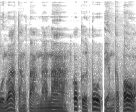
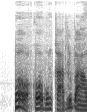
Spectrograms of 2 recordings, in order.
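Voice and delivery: dazed fear; 7 semitones higher, slower than usual. Acted. Wounded son asks father.

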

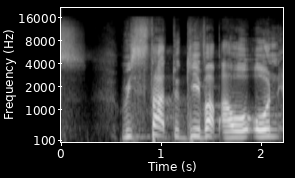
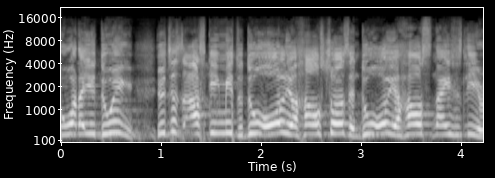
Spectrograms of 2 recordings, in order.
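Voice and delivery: angry Daniel-san; 7 semitones higher than usual. Retold or imitated. Daniel-san confronts Mister Miyagi, higher indignant complaint. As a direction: complain up high like an angry teen.

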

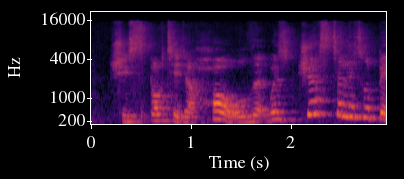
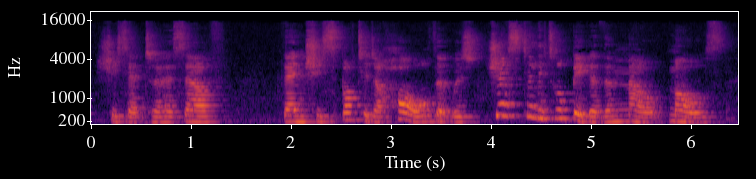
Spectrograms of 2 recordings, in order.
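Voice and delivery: ordinary delivery

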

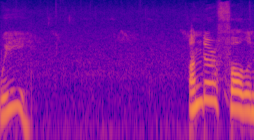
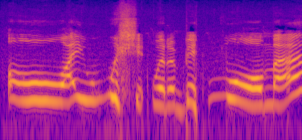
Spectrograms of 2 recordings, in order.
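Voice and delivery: mock sobbing rotifer; 10 semitones higher, 8 dB louder than usual. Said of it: "sobs a rotifer".

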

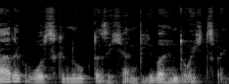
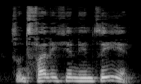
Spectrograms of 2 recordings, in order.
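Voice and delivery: higher, louder fearful plea; worried complaint; 10 semitones higher, 5 dB louder than usual. A narrator's reading. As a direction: afraid of falling in. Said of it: "beschwert sich Benny". (ängstlich, lauter klagend)

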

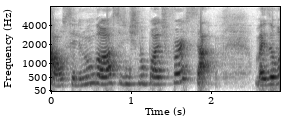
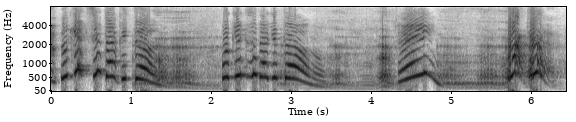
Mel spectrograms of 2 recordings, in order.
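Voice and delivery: high pet talk; 11 semitones higher, 5 dB louder than usual. Real, not acted. Asking dog why it yells.

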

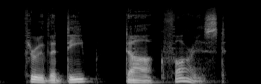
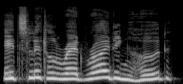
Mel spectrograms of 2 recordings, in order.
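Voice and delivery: put-on very high, loud little-girl voice; 5 dB louder, faster than usual. A narrator's reading. Girl announces herself at the door, high childlike call. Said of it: "she called".

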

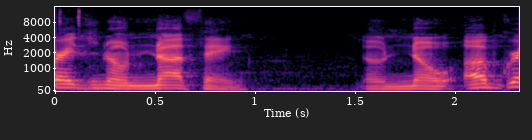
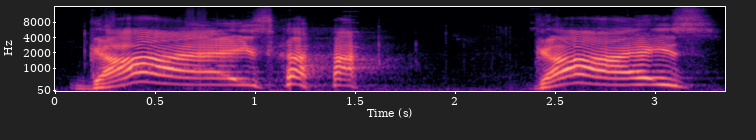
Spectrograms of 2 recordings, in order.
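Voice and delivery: loud high call across the store; shouting guys; 11 semitones higher, 6 dB louder than usual. Real, not acted. Streamer calling out to the game workers, loud high shout. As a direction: yell for the workers to come over.

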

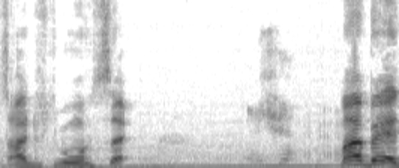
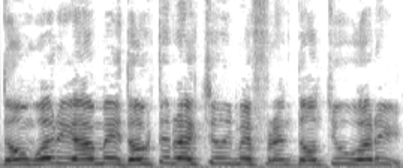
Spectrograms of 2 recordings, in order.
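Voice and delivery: put-on higher, louder, sing-song foreign accent; put-on foreign doctor; 6 semitones higher, 4 dB louder than usual. Fake doctor reassuring a patient, in a high put-on accent. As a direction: play a cheerful fake doctor with a thick accent.

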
